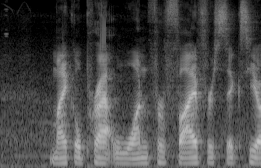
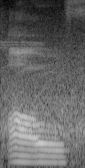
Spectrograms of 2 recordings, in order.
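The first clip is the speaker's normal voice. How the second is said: "off" drawn out long and loud; weird "off"; 3 dB louder than usual. Real, not acted. Gamer calling a pass that is off target, oddly stretched. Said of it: "I said off so weird".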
